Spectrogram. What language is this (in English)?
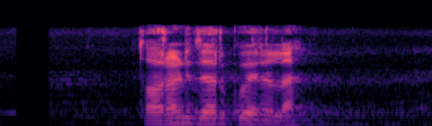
Nepali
